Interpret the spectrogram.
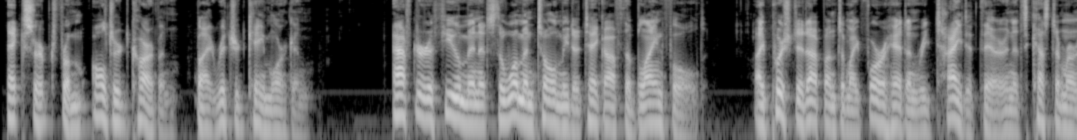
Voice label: Audiobook; Altered Carbon

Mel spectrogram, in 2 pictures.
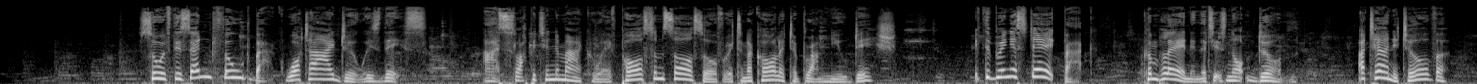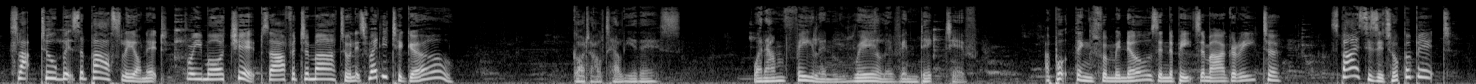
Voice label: Yorkshire

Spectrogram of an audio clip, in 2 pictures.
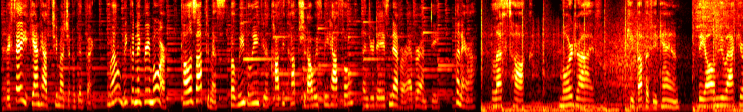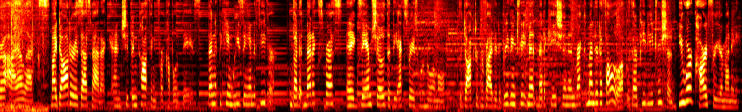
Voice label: Commercial

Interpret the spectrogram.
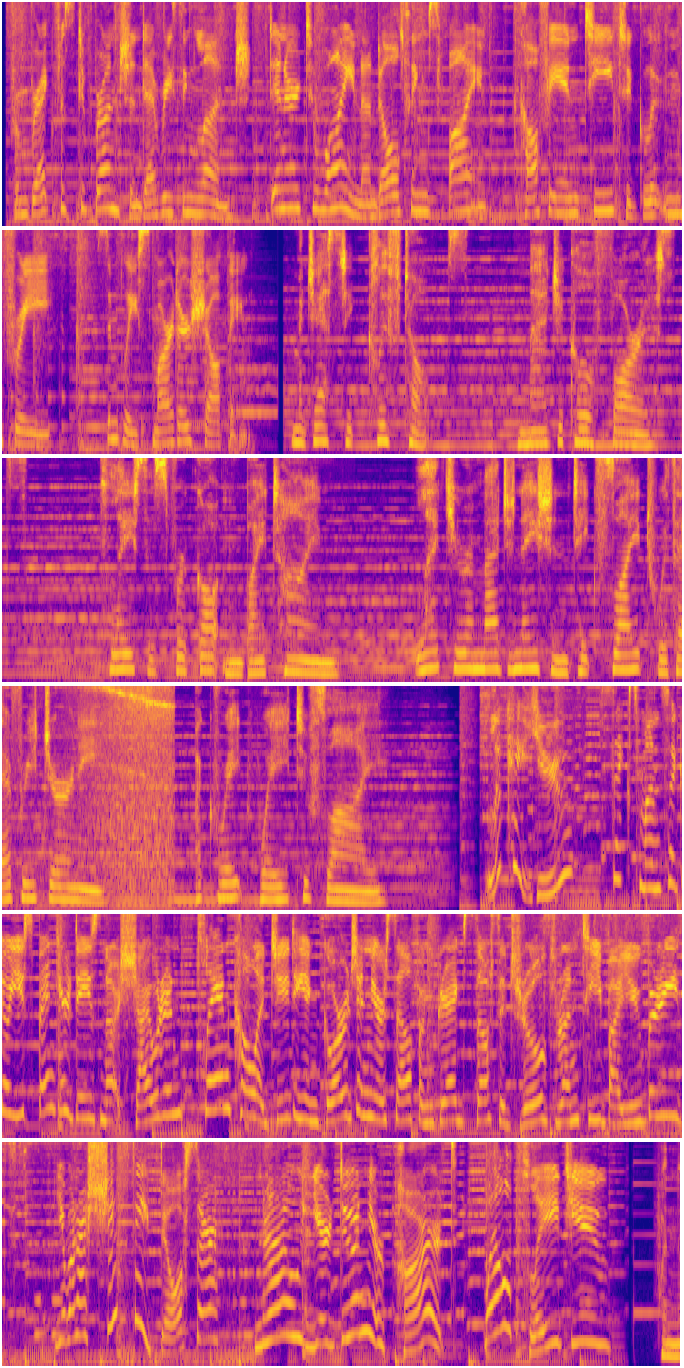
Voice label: Commercial

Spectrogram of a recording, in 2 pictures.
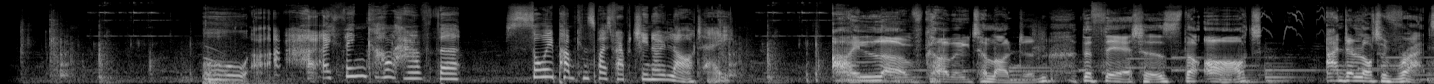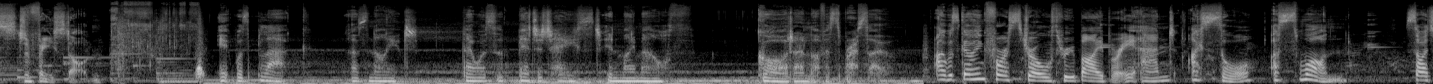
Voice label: Character

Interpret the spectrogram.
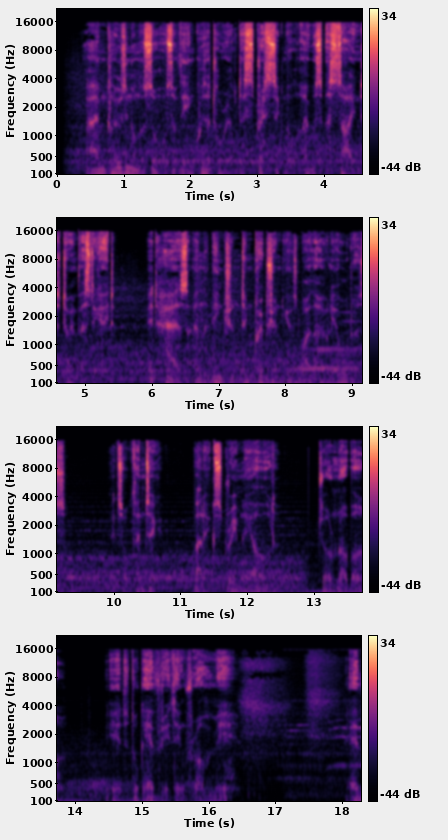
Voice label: Videogame Voice Over

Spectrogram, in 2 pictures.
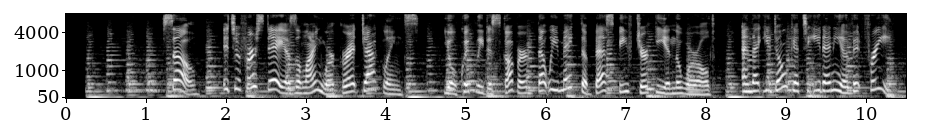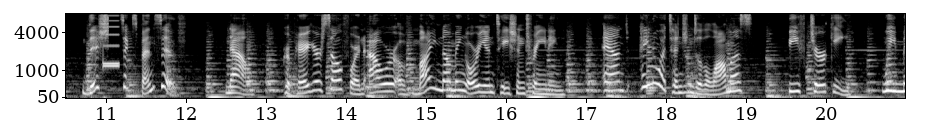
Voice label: E LEARNING

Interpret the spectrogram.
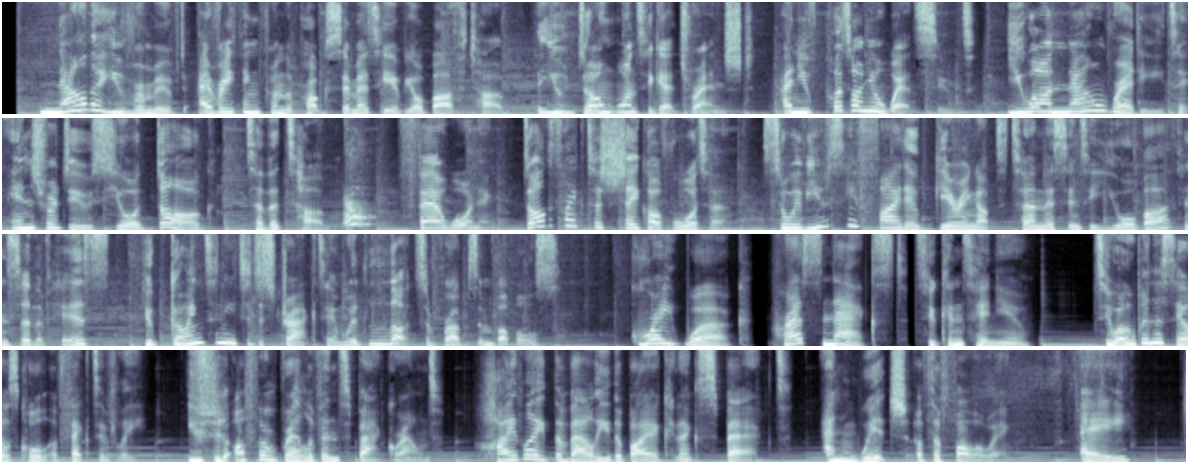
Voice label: eLearning

